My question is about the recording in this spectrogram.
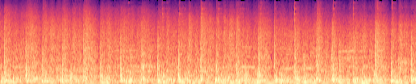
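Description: Procession drum ensemble playing continuously: large bass drums beating with a snare-type drum over them in a dense, steady marching rhythm.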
